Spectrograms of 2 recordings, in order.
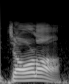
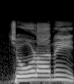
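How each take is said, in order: First: चौड़ा said as "chau-ra" with an open "au"; the proper चौड़ा, opening the vowel wide; correct pronunciation. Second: चौड़ा said as "cho-ra", higher and louder; the mistaken चौड़ा with a closed "o"; wrong pronunciation. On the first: Teacher to class, giving the right चौड़ा. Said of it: "चौड़ा नहीं, चौड़ा". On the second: Teacher to class, showing the wrong चौड़ा. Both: Shown as a demonstration.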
